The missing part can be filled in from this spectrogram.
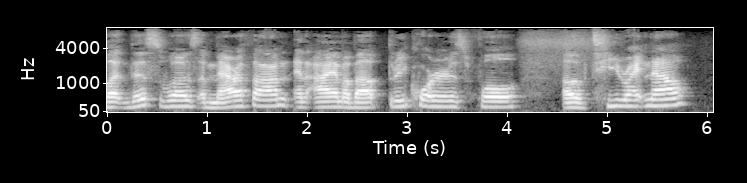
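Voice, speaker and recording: A man speaks at a fairly slow pace with a slight New York accent. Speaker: tea reviewer, live streamer. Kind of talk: live stream tea tasting chat. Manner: casual, halting with fillers.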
